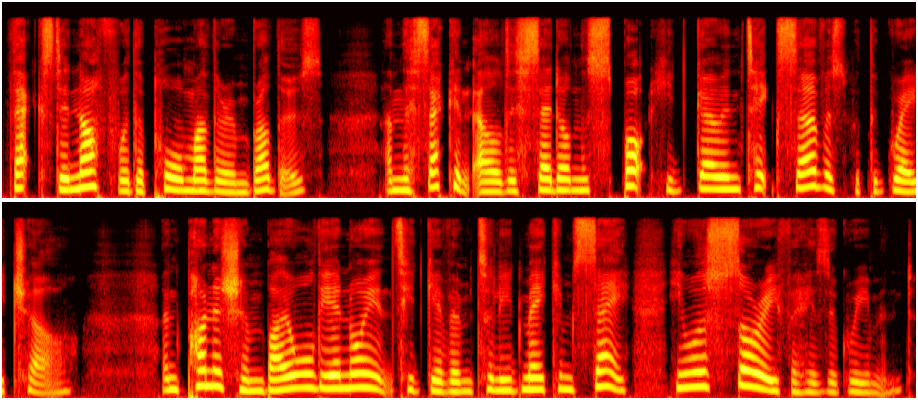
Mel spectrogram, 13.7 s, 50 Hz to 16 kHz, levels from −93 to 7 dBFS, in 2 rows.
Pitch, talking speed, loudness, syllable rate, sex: 210 Hz, 200 wpm, -19 LUFS, 5.0 syllables/s, female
